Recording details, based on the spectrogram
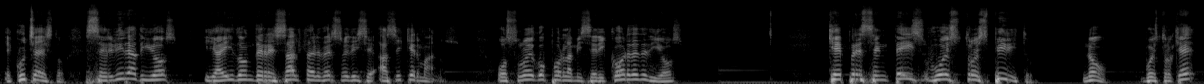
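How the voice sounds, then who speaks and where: A male pastor with a high-pitched voice preaching to his congregation in a church. He speaks emphatically and keeps turning to the listeners with questions. Soft music plays faintly underneath. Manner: emphatic, often asks the audience questions. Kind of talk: sermon.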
